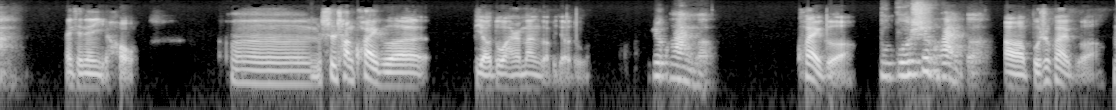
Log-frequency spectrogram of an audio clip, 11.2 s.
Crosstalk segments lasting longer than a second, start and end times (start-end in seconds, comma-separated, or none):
none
